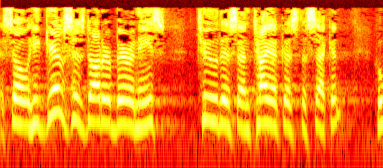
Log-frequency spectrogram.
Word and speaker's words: Berenice: Ptolemy the Second Philadelphus, who was the king of Egypt from 285 to 246 BC, he would give his daughter Berenice, B-E-R-E-N-I-C-E, like Berry Nice, but Berenice is the way it's pronounced.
